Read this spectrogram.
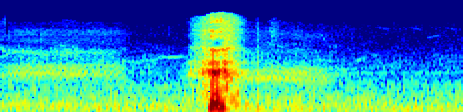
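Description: A man laughs briefly.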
